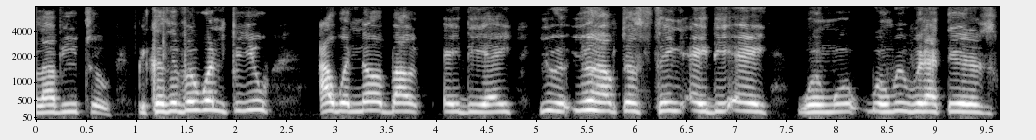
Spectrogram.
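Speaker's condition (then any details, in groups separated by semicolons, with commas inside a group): Cerebral palsy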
